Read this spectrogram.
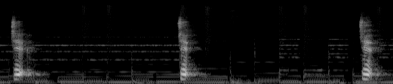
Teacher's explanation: The j sound is made through the mouth and is voiced, which means you vibrate your vocal cords to make the sound. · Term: affricate sound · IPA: [dʒ]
